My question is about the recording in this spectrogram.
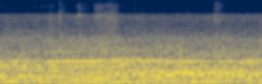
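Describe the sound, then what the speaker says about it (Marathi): A Vande Bharat train stands at a station platform on the Nanded route, filling the space with a steady, loud, broadband rumble and hum of its running systems, with no talking. "बघू शकता हे ट्रेन इथली."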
